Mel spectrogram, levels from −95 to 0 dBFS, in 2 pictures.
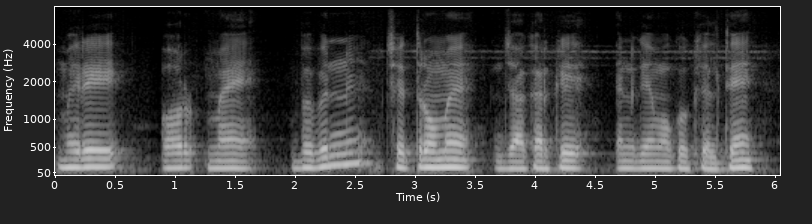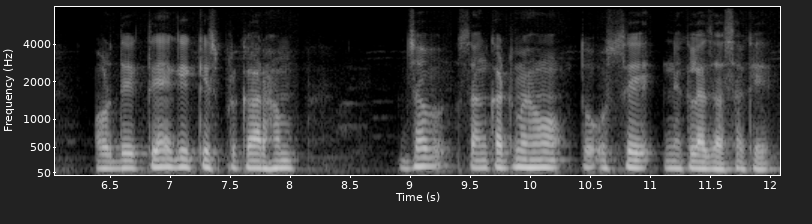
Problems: background sounds at intervals, low volume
